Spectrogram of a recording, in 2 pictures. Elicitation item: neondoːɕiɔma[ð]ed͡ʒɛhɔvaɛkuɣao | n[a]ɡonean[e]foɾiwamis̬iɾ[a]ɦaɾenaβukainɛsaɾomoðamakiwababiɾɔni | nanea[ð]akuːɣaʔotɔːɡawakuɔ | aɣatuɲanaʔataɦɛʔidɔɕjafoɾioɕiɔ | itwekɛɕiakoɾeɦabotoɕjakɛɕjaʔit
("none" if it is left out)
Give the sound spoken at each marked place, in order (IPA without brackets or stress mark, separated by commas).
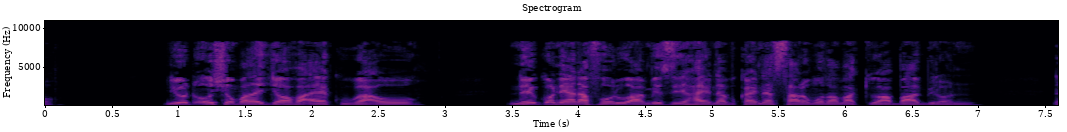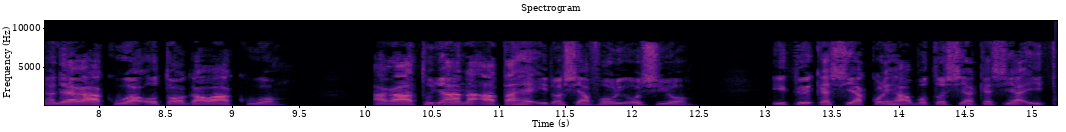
ð, e, a, e, ɣ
